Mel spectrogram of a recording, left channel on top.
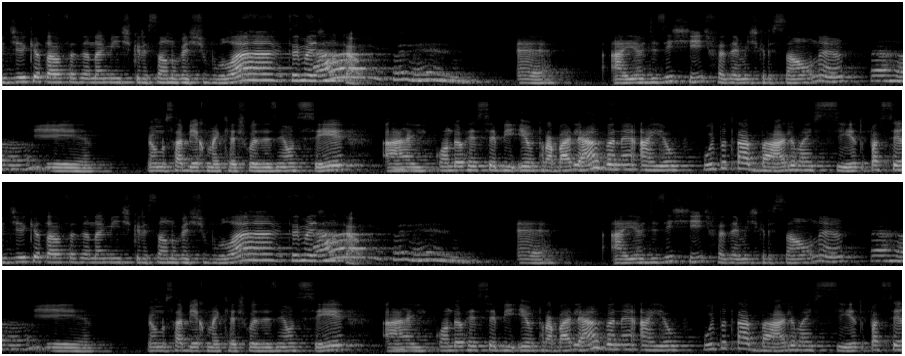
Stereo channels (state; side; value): quieter; right; 4.0 dB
